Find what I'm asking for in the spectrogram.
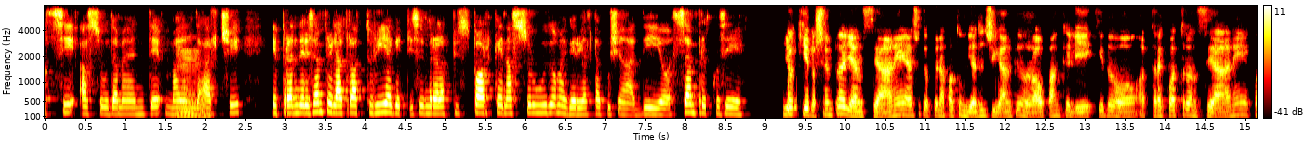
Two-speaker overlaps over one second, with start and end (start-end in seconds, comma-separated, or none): none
